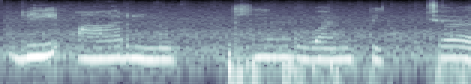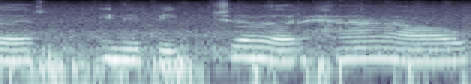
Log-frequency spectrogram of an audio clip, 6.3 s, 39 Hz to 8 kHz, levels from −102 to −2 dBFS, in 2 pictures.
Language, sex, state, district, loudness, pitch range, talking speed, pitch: English, female, Andhra Pradesh, Sri Satya Sai, -14 LUFS, 175-210 Hz, 95 wpm, 195 Hz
